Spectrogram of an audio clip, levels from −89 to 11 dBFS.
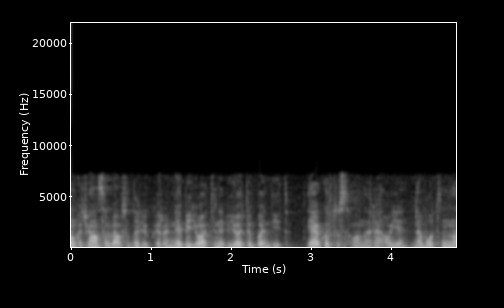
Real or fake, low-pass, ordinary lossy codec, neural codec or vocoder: fake; 7.2 kHz; AAC, 64 kbps; codec, 16 kHz, 16 kbps, FreqCodec, larger model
